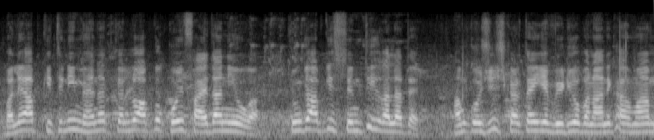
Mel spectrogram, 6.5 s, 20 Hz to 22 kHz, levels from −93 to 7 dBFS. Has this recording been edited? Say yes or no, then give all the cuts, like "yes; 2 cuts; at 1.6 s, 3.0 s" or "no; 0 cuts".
no; 0 cuts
